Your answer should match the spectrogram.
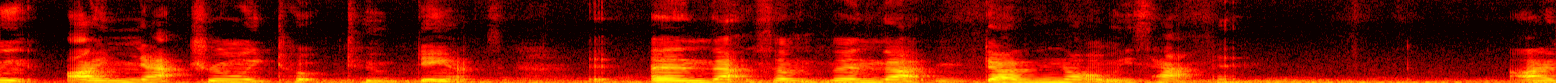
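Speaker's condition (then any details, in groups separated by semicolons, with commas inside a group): Brain injury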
